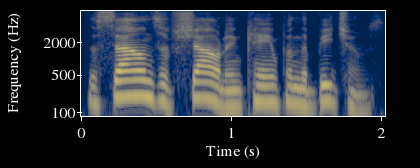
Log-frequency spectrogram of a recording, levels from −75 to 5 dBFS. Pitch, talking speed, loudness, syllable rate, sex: 155 Hz, 235 wpm, -18 LUFS, 5.2 syllables/s, male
